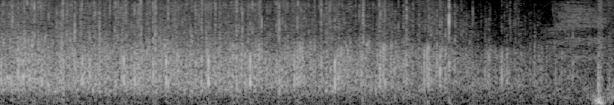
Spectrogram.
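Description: A congregation applauding, a steady patter of many hands clapping that dies away in the last second.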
